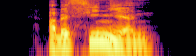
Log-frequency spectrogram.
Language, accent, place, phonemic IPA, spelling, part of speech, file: German, Germany, Berlin, /abeˈsiːni̯ən/, Abessinien, proper noun / noun, De-Abessinien.ogg
- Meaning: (proper noun) Abyssinia (former name of Ethiopia: a country and former empire in East Africa; used as an exonym until the mid 20th century); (noun) nude beach, nudist beach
